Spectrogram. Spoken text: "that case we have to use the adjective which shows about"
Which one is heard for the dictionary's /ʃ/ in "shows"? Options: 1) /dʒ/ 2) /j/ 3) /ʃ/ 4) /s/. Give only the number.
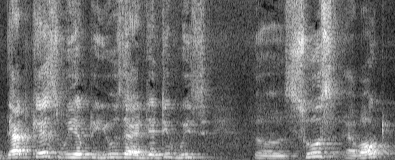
4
